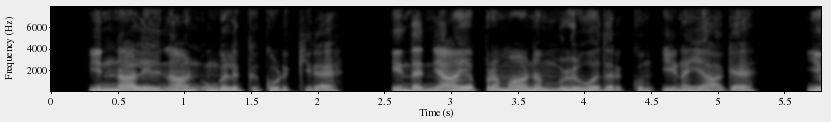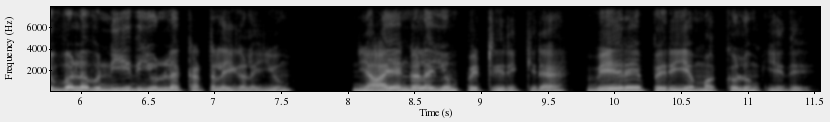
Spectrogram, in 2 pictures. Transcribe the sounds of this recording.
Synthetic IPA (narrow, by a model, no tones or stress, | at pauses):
ɪnːaːlɪlnaːnʊŋɡɐɭɯkːɯkːɔɽɯkːɪrɐ | ɪnd̪ɐnɪjaːjɐpːɪɾɐmaːɳɐmːʊɻɯʋɐðɐrkɯmɪɳɐjaːɣɐ | ɪʋːɐɭɐʋɯniːðɪjɯɭːɐkɐʈːɐlɐɪɣɐɭɐjɯm | nɪjaːjɐŋɡɐɭɐjɯmpɛʈrɪɾɯkːɪrɐʋeːɾeːpɛɾɪjɐmɐkːɐɭɯmɪðɯ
